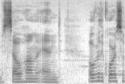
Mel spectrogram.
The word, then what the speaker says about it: Sohum: is Ham, because, well, my name can be spelled Sohum or with an A, Soham, but the phonetic pronunciation doesn't translate as well when it's written as A. So my parents, they're like, let's put a U in there, make it easy for all of the Westerners to pronounce.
